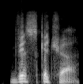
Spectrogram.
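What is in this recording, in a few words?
"viscacha", American English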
